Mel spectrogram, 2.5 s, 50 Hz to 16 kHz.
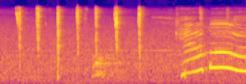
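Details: Rottweiler puppies 4.5 weeks old, outside for the first time: a series of sharp ticking clicks, then a long high whine sliding down, with layered tones over a quiet background.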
